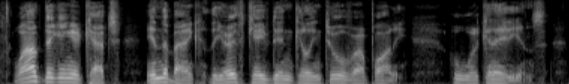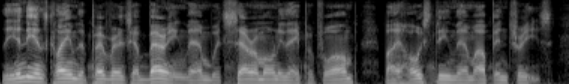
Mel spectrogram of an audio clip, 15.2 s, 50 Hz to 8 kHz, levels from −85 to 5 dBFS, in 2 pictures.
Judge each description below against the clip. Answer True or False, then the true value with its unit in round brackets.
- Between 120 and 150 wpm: True (145 wpm)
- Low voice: True (115 Hz)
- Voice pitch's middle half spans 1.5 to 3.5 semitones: True (2.8 semitones)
